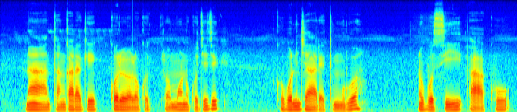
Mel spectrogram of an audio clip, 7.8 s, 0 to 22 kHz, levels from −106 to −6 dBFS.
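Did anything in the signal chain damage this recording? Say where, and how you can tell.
Yes. There are two abrupt skips in the speech, at 1.98 s and 4.95 s, each dropping around 20 ms with the two sides butted straight together. They're 3 s apart, so this is likely audio missing between chunks at the buffer stage, lost at each handover.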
